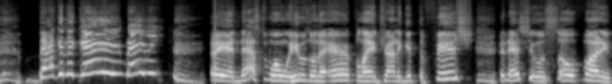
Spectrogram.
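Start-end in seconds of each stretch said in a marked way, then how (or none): 0.0-2.0 high, swooping, drawn-out comic drawl. Quoting a favorite comedy bit after laughing: Dave Chappelle impression. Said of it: "That's my Dave Chappelle shit".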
